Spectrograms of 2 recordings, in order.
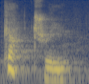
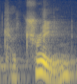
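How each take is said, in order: First: The stress is on the first syllable. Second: The stress is on the second syllable. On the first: The speaker calls it right. "it should be on the first syllable" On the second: The speaker calls it wrong. "I always put the emphasis on the second syllable"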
